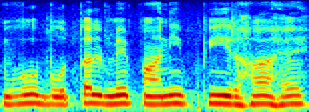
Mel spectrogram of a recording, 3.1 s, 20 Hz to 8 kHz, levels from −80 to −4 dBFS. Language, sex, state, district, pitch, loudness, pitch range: Hindi, male, Uttar Pradesh, Lucknow, 170 Hz, -14 LUFS, 160-180 Hz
